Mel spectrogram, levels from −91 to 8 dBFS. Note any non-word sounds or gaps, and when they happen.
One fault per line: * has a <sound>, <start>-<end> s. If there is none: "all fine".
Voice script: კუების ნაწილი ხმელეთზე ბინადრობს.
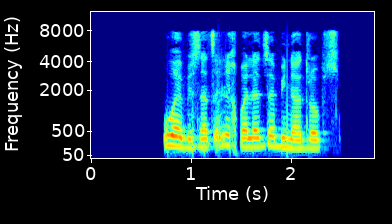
all fine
